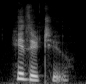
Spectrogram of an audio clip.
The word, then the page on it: hitherto: American English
